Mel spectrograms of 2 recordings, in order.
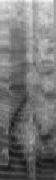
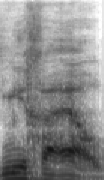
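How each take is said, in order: First: The name is said with English pronunciation. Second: The name is said with Hebrew pronunciation.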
